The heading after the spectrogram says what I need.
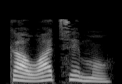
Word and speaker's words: como: Pronounced. Koh-moh. The O. is pronounced like the O in go, and the H is silent.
